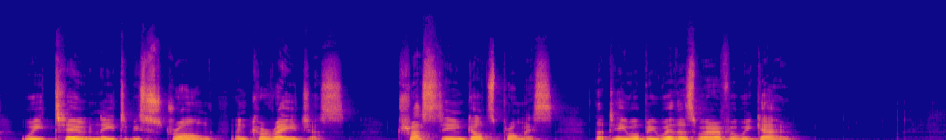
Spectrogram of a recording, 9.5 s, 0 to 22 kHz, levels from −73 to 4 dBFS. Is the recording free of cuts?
no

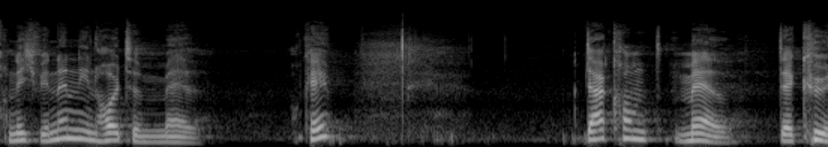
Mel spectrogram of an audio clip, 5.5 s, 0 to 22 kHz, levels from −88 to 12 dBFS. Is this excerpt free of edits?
yes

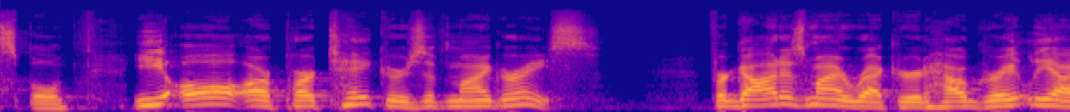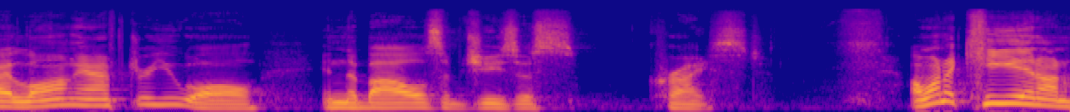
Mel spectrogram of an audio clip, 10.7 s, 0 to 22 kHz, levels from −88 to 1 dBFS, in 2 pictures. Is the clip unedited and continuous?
yes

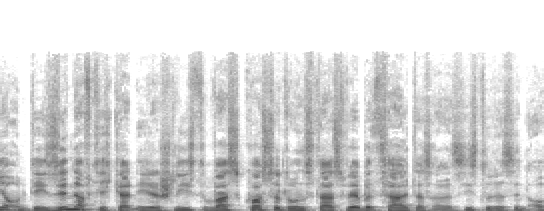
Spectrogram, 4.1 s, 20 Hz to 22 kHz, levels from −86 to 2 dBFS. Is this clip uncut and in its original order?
yes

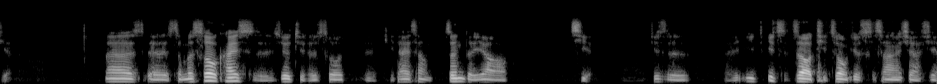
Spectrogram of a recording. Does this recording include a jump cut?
no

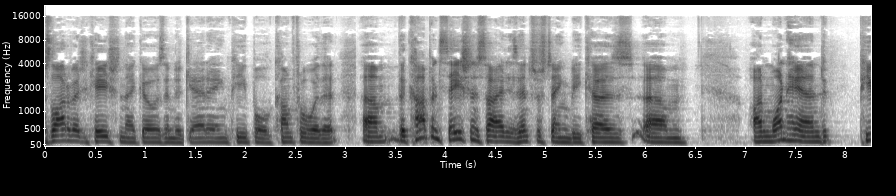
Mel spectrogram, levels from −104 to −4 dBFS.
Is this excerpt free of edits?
no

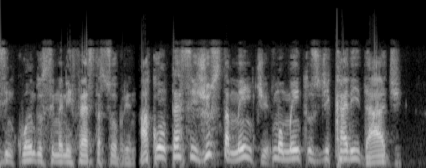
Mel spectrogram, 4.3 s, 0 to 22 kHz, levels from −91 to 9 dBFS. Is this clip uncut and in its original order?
no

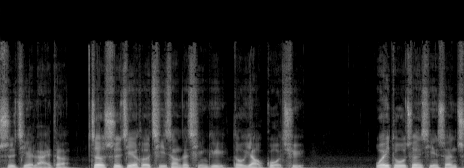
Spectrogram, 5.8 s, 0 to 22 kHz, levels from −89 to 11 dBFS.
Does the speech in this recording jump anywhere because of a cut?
yes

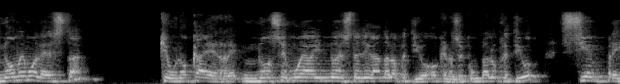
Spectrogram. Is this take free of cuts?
yes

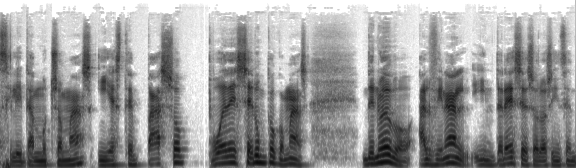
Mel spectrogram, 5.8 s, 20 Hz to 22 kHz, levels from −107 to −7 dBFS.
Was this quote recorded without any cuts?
no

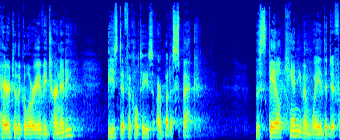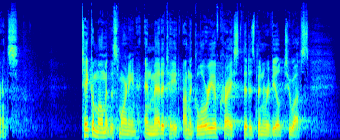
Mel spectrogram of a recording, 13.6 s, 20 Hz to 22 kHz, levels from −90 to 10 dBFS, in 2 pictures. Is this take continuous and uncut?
yes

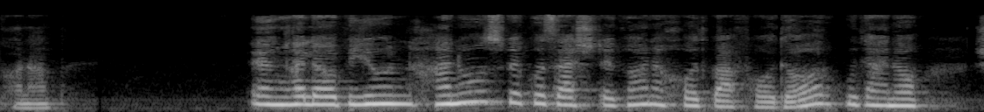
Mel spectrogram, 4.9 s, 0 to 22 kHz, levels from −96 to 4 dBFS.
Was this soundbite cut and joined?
no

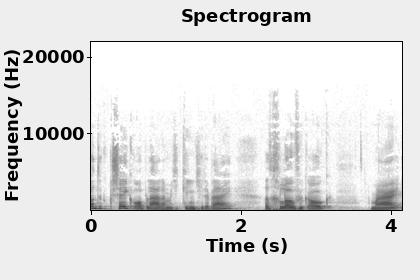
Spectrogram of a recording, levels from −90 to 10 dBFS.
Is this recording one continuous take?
yes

